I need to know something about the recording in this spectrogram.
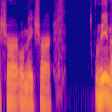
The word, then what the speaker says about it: RHNA: it will make sure rena it's pronounced rha it's pronounced arena is a target number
